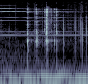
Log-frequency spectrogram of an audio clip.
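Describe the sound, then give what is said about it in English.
A telephone rings with a bright, metallic bell tone, sounding in a quick series of rattling strikes over a faint steady hum, with no voices. “That's your phone.”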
